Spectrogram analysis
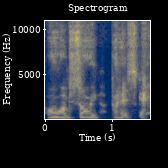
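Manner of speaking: high-pitched mock apology; imitated scared friend. Mimicking a scared friend apologising for swearing, high mock-frightened voice. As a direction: squeak out a hammed-up excuse, far above your own voice. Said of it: "She's like".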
